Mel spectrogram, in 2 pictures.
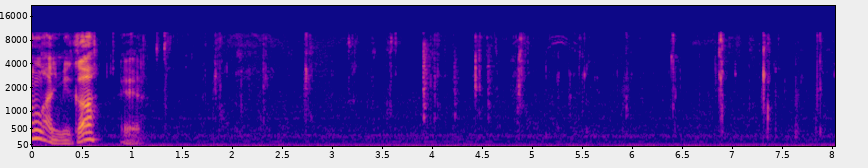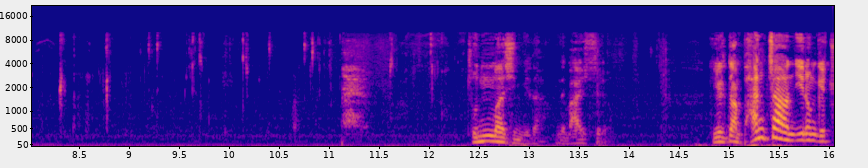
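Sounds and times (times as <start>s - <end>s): person chewing food: 0.7s - 12.4s.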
